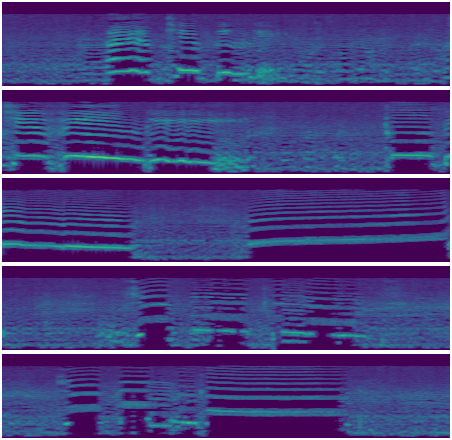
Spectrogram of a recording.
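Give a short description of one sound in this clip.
A young girl sings in a high voice close by.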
